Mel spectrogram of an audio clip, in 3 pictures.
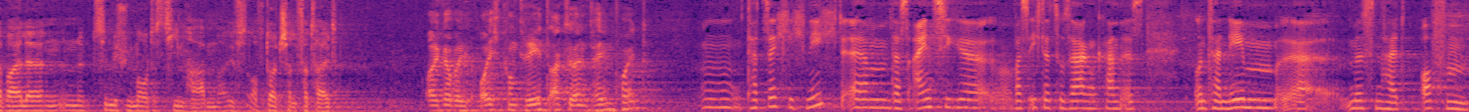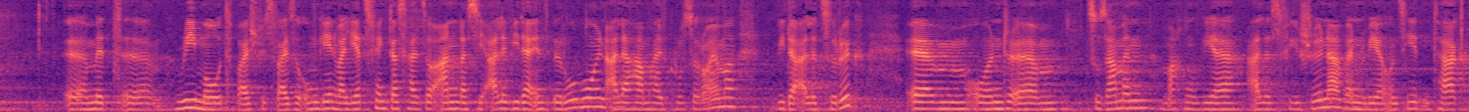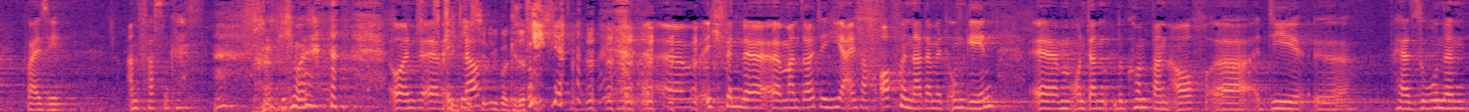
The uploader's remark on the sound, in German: Die zweite Aufnahme live von der großen Bühne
